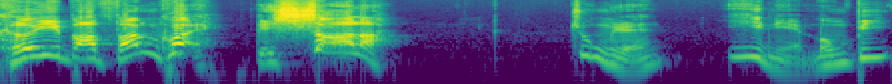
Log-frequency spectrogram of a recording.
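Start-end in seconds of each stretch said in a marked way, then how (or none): 0.0-2.0 high-pitched, loud, angry scolding shout. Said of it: "怒斥道".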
